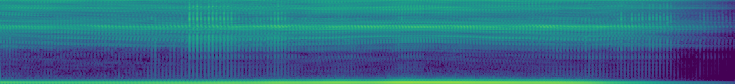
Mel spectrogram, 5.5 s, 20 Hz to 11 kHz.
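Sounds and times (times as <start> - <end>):
industrial servo motor spinning weakly: 1.1 - 4.7.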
